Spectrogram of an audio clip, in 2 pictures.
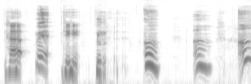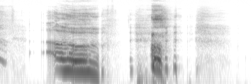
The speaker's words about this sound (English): And the bubbles from this like sparkling wine are not helping the belching situation. Yeah, the burps are intense with this. I'm not mad about it. They come on quick.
